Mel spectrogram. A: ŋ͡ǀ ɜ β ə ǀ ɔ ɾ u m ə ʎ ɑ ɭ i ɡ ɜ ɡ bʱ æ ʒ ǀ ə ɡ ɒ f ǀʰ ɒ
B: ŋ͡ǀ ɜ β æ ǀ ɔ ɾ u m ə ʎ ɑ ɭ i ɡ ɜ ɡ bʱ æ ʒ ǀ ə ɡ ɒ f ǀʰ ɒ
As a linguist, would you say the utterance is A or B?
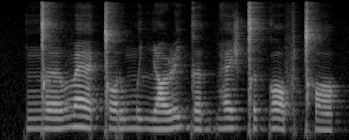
B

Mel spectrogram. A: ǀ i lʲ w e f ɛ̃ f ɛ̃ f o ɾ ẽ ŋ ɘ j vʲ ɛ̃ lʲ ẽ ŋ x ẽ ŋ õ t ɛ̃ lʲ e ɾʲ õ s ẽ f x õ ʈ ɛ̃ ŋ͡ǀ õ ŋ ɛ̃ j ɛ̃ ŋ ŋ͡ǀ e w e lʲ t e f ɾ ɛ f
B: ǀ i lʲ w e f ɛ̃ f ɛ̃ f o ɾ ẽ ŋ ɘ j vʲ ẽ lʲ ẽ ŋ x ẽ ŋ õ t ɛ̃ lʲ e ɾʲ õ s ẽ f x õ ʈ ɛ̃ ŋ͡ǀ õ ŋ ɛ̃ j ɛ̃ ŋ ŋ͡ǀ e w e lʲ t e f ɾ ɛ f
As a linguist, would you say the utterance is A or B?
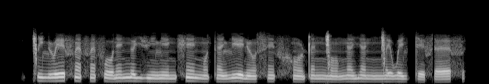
B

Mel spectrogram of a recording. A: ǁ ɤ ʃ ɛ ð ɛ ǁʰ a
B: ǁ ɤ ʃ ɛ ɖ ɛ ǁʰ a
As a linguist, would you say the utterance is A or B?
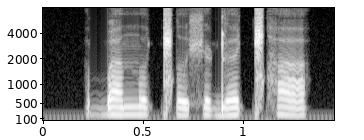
B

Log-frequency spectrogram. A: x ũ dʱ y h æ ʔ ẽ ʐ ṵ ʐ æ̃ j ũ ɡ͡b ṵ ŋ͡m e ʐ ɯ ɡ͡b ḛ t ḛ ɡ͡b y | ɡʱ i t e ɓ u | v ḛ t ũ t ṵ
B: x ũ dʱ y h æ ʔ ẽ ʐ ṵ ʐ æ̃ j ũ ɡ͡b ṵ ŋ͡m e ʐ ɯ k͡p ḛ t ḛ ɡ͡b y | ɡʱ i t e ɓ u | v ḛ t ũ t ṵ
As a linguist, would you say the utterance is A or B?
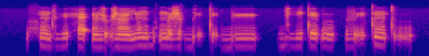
A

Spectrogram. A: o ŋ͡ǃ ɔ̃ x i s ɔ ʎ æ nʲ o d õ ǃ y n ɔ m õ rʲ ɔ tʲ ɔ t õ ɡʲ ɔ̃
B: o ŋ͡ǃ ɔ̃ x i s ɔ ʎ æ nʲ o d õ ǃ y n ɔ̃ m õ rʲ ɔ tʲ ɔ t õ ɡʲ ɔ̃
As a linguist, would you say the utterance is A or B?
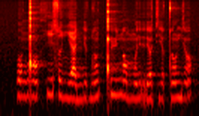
B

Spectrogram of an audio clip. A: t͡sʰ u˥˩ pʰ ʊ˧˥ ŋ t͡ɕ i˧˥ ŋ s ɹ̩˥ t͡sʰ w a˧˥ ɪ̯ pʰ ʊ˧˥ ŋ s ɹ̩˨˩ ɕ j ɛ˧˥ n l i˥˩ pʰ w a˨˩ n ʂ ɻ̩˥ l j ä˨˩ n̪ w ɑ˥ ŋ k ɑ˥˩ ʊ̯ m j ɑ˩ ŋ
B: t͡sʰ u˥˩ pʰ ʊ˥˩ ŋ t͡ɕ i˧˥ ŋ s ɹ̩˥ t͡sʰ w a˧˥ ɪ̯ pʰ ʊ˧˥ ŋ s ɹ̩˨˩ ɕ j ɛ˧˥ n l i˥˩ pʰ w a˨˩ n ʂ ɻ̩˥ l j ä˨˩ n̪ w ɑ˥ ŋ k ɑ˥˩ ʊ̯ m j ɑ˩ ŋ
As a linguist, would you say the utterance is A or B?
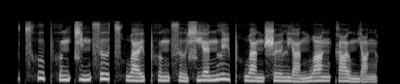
A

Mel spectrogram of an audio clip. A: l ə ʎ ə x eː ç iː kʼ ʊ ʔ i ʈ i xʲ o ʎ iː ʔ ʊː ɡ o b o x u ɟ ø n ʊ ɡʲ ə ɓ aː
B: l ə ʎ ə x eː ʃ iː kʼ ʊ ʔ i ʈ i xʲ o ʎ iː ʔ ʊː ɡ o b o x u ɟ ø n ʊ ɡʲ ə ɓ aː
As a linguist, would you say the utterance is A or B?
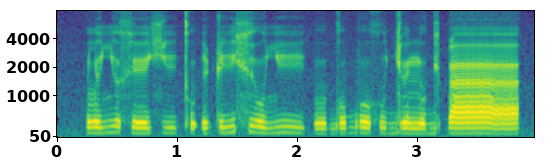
A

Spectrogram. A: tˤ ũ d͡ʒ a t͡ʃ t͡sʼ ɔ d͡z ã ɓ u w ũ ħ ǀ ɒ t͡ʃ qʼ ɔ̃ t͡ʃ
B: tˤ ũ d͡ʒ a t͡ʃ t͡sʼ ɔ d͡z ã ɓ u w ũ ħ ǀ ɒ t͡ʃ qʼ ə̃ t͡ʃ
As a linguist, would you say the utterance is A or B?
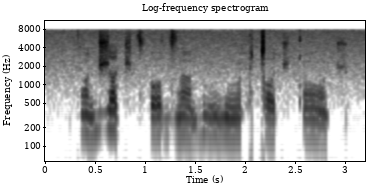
A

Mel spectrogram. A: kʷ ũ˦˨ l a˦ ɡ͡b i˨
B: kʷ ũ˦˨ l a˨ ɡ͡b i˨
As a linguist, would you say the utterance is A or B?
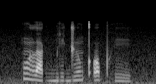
B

